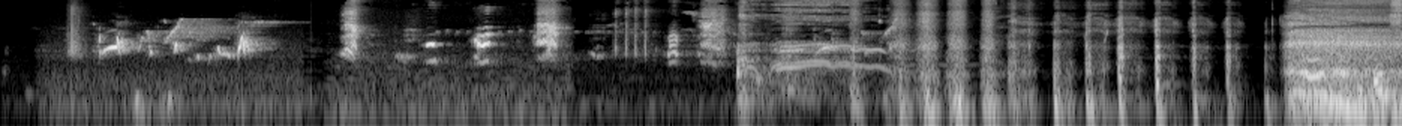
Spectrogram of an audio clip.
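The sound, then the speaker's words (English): A male songbird mimics a small water bird's call: sharp chirps and whistles, then a rapid run of clicking pulses, ending in a harsh, noisy burst. Clear, with no voices. “And this is what it sounds like when it's imitating a little water bird.”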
